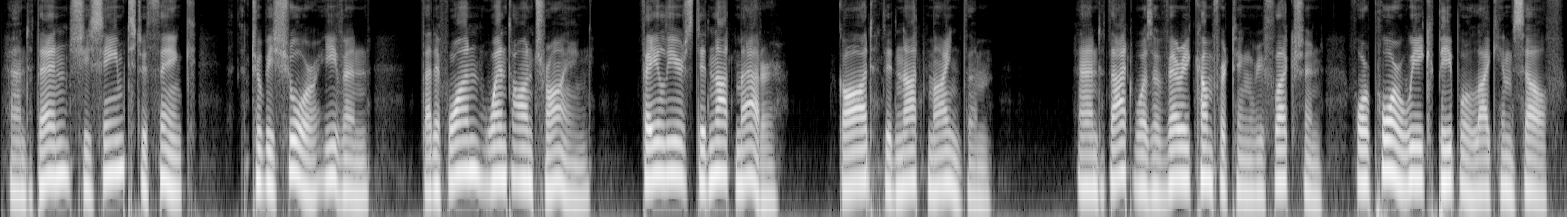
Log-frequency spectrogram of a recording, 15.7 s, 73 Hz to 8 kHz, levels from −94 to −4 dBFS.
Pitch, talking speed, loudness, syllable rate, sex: 145 Hz, 140 wpm, -18 LUFS, 4.1 syllables/s, male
